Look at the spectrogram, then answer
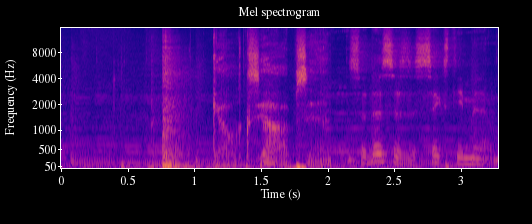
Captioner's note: deep voice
